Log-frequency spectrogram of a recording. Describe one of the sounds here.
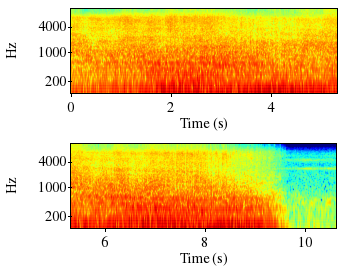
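A jet engine roars loudly nearby.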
